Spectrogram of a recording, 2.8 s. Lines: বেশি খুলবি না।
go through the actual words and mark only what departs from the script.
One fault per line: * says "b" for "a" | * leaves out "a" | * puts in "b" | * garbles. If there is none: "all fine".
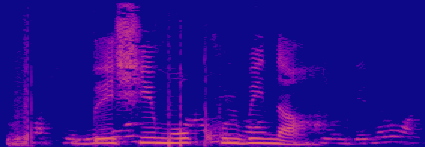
* puts in "মুখ"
